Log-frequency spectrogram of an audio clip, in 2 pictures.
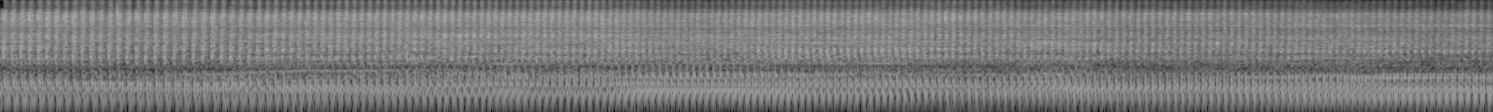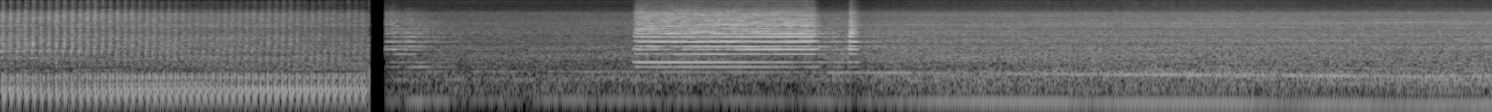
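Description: The diesel engine of a Chinese farm tractor-truck running steadily as it hauls a bed heavily overloaded with boulders. After a cut, a truck horn sounds for about two seconds over a heavy lorry's running engine.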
